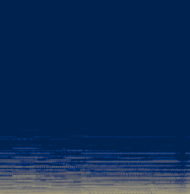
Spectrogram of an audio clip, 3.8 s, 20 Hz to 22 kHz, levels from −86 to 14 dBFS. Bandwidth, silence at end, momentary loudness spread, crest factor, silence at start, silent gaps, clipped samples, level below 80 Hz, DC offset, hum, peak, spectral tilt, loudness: 4.9 kHz; 0 s; 2 LU; 12 dB; 0 s; none; under 0.1%; -38 dBFS; under 0.1%; none; -12 dBFS; -11 dB/octave; -24 LUFS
